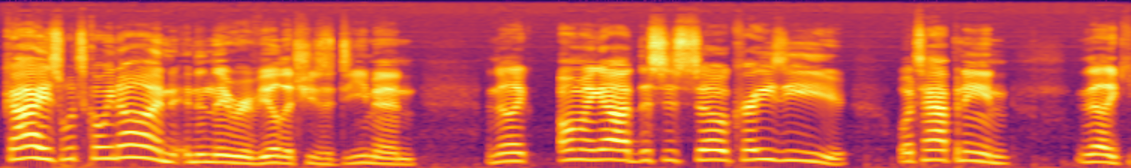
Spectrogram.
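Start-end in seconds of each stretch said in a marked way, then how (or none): 0.0-1.2 high-pitched mock bewilderment; alarmed confusion. Singer questions her bandmates mid-show, mock alarmed. 3.7-6.7 put-on high-pitched freaking-out girls; mock shock. Girls learn their friend is a demon, mock shock.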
